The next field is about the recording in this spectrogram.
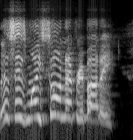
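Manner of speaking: tiny, very high, loud gnome voice, shouting. You hear a voice shout out to everybody; shout in a little gnomish voice. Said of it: "you also hear a little gnomish voice shout out".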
